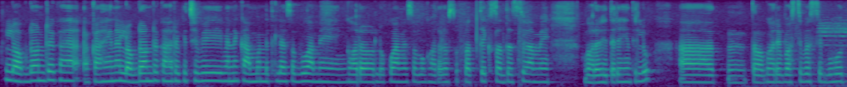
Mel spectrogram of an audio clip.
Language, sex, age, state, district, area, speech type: Odia, female, 18-30, Odisha, Ganjam, urban, spontaneous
